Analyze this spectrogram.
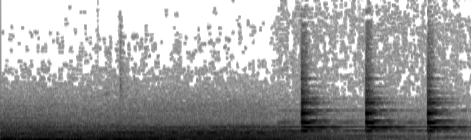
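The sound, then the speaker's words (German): Church bells ring, struck three times at even intervals near the end after a low, steady rumbling background. Each strike is bright and clear and decays slowly. “der frühen Christenheit ist das Glockenläuten Signal zur Abwehr heidnischer Dämonen.”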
